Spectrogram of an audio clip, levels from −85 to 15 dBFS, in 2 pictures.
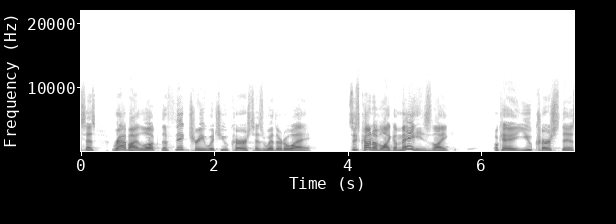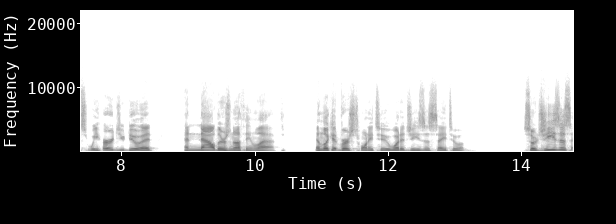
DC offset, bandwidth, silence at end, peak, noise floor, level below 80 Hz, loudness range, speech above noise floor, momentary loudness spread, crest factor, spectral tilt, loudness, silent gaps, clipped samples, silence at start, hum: under 0.1%; 11.5 kHz; 0 s; -18 dBFS; under -90 dBFS; -70 dBFS; 3 LU; over 55 dB; 10 LU; 20 dB; -5 dB/octave; -36 LUFS; none; under 0.1%; 0 s; none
